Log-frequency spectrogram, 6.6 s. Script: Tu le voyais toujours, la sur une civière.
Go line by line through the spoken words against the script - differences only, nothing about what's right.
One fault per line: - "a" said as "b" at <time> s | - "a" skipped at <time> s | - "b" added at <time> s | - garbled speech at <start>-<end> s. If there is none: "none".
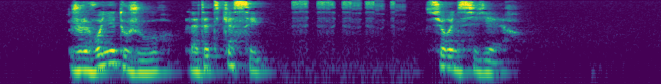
- "Tu" said as "Je" at 0.7 s
- "tête cassée" added at 2.0 s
